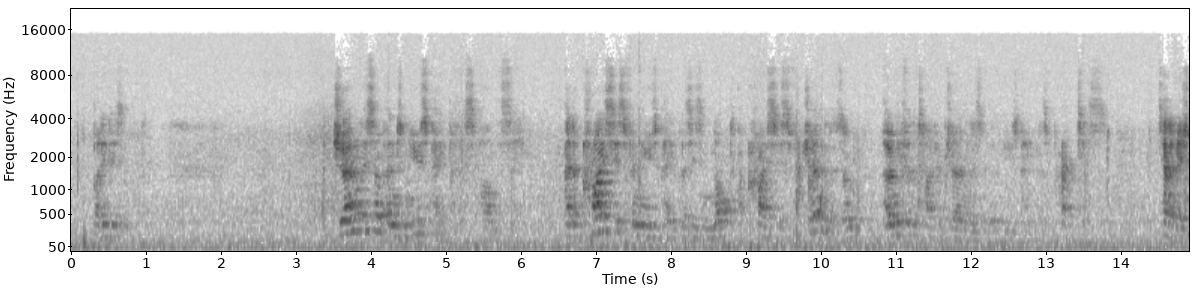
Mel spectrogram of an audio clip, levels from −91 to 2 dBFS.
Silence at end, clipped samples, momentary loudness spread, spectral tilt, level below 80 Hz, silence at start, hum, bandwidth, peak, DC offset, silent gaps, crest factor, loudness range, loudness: 0 s; under 0.1%; 20 LU; -2 dB/octave; -52 dBFS; 0 s; none; 15.5 kHz; -8 dBFS; under 0.1%; none; 26 dB; 5 LU; -31 LUFS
